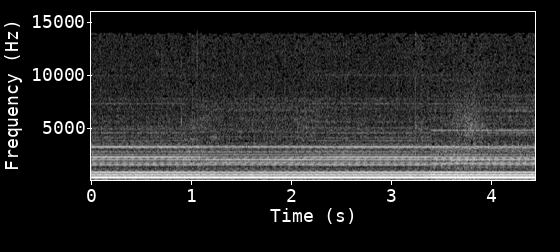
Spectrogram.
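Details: Electrolux washing machine that hums but won't spin, motor run with belt removed; steady low electrical drone with nothing turning, motor not starting due to loose, burnt capacitor wire.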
